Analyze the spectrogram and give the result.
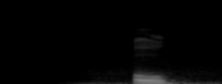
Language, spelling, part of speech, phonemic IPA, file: Assamese, ঔ, character, /oʊ/, As-ঔ.ogg
- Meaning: The eleventh character and the last vowel in the Assamese alphabet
